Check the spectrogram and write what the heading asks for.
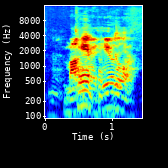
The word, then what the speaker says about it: Monongahela: Monongahela. How do you say that? Monongahela.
